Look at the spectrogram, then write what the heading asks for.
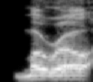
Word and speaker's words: Moreau: Moreau. Okay, I'm starting Moreau too. Yep, in we a got him couple in our of Trenches leagues. league. Oh yeah, there's one. So I'm definitely starting Moreau.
